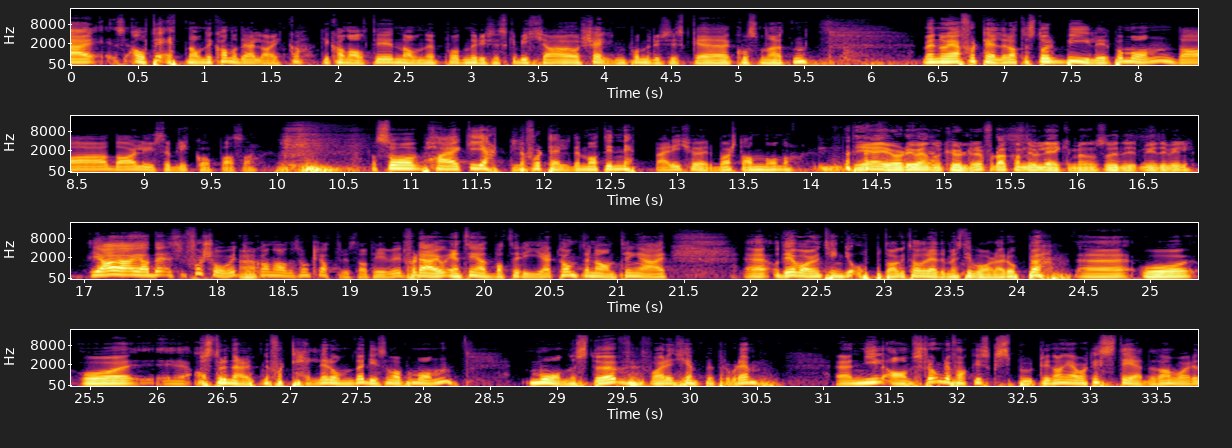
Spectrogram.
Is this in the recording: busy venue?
yes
